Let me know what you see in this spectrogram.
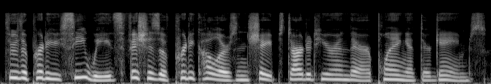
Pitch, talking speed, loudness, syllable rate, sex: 225 Hz, 230 wpm, -16 LUFS, 5.8 syllables/s, female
